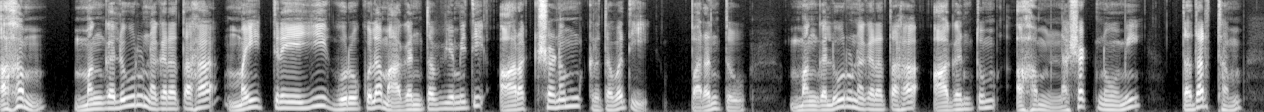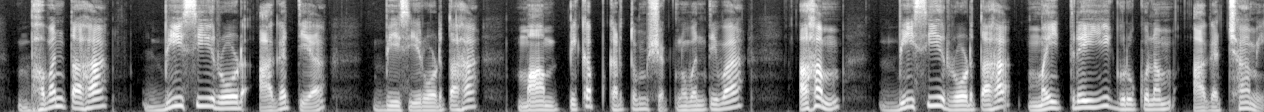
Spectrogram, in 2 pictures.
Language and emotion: Sanskrit, neutral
